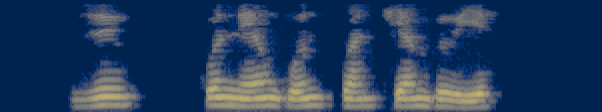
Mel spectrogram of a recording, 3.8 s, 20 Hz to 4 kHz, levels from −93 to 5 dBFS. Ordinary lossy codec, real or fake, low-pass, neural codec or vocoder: MP3, 32 kbps; real; 3.6 kHz; none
